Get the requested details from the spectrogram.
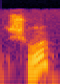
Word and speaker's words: Szczur: Der wird geschrieben SZCZUR. Also Schur. Schur. Sure. Sure.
